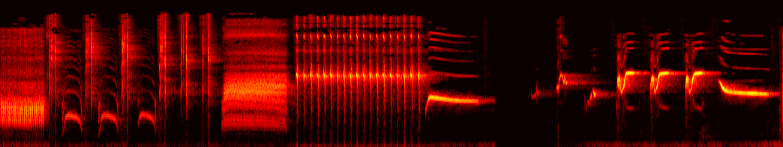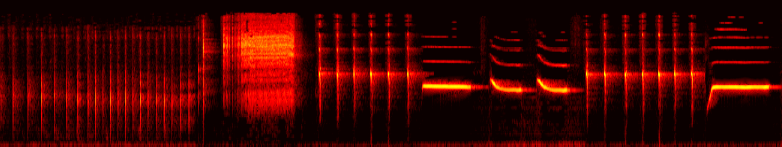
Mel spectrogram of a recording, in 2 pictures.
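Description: Campo troupial (corrupião) singing: a varied run of clear whistled phrases, some gliding down in pitch, broken up by harsh buzzy notes, fast ticking rattles and quick runs of clicks.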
